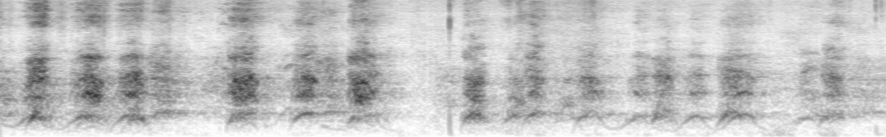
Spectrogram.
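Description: Several dogs on a street bark in quick rhythmic bursts, close and loud, with yips and whimpering squeals mixed in and a brief pause midway.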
